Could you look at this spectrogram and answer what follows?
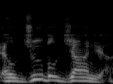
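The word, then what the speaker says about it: Ljubljana: I don't know how to pronounce these. Okay. But Slovenia is El Jubila.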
